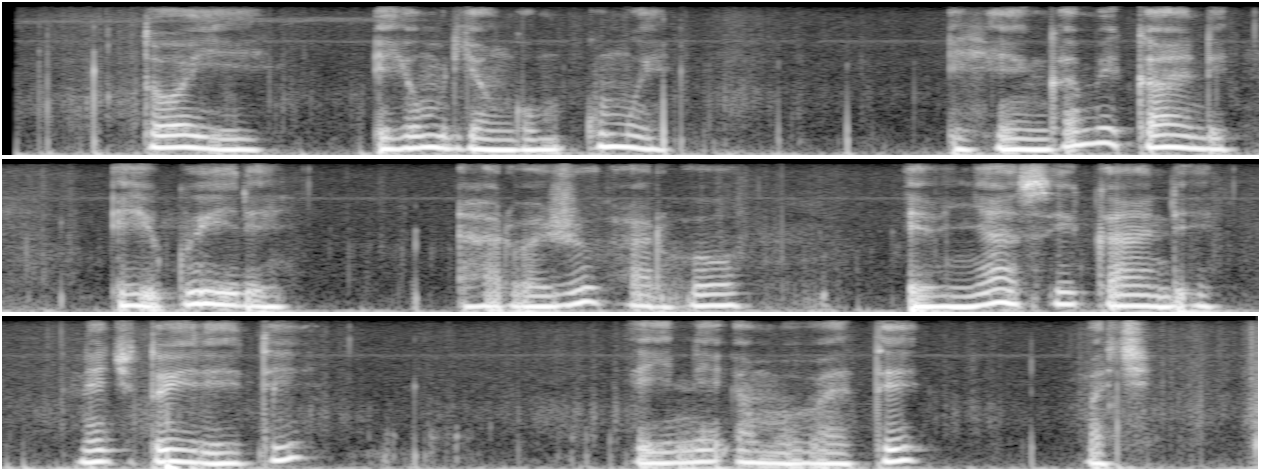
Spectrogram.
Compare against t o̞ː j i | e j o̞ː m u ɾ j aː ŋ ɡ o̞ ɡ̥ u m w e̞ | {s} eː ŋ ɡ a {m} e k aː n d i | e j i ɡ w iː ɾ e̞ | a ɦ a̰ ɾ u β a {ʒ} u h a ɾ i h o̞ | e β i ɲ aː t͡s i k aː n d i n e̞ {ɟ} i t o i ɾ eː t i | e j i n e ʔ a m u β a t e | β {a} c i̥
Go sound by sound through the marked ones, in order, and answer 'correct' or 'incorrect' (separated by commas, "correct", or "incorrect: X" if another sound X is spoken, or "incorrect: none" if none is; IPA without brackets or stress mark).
incorrect: h, correct, correct, correct, correct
